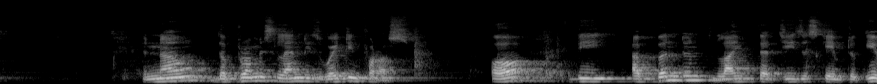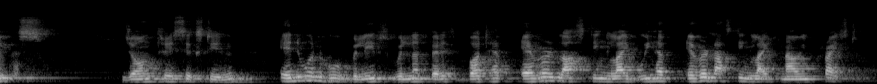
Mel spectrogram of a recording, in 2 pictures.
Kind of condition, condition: setting, large echoing room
